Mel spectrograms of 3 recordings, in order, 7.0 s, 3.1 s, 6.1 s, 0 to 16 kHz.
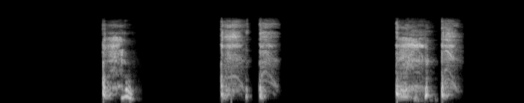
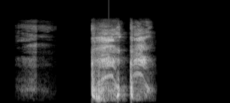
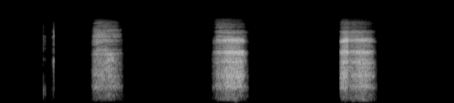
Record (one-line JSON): {"three_cough_length": "7.0 s", "three_cough_amplitude": 28206, "three_cough_signal_mean_std_ratio": 0.37, "cough_length": "3.1 s", "cough_amplitude": 32768, "cough_signal_mean_std_ratio": 0.37, "exhalation_length": "6.1 s", "exhalation_amplitude": 30430, "exhalation_signal_mean_std_ratio": 0.32, "survey_phase": "beta (2021-08-13 to 2022-03-07)", "age": "45-64", "gender": "Male", "wearing_mask": "No", "symptom_cough_any": true, "symptom_runny_or_blocked_nose": true, "symptom_sore_throat": true, "symptom_fatigue": true, "symptom_fever_high_temperature": true, "symptom_headache": true, "symptom_other": true, "smoker_status": "Ex-smoker", "respiratory_condition_asthma": true, "respiratory_condition_other": false, "recruitment_source": "Test and Trace", "submission_delay": "1 day", "covid_test_result": "Positive", "covid_test_method": "RT-qPCR", "covid_ct_value": 20.8, "covid_ct_gene": "ORF1ab gene"}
